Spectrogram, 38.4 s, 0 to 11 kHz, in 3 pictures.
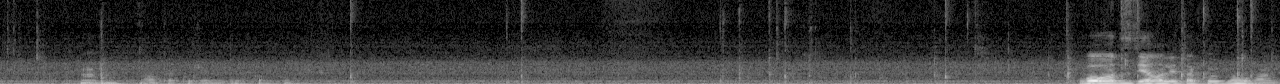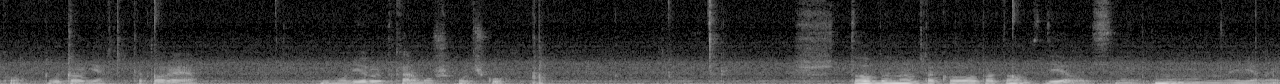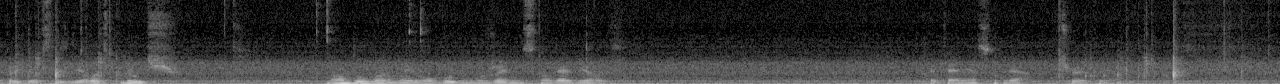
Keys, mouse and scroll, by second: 1.8 scroll down 1, 2.8-3.5 scroll down 6, 3.5-5.1 middle drag, 3.5-4.8 scroll down 1, 5.2-7.2 middle drag, 7.4-7.8 scroll down 3, 7.8-8.5 shift+middle drag, 8.7 scroll up 1, 8.8-9.4 scroll down 2, 9.4-10.7 shift+middle drag, 11.4-11.8 shift+middle drag, 12.0-12.5 scroll up 3, 12.5-13.5 shift+middle drag, 14.3-16.7 middle drag, 22.9-24.2 middle drag, 25.8 shift+a, 28.8 click, 29.7 click, 36.9 shift+a, 38.1 Tab.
